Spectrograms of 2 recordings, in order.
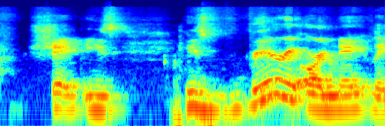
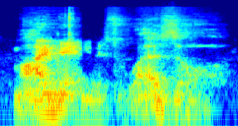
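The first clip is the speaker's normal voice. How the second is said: low breathy whisper, voice dropping; whispered goblin intro; 12 semitones lower, 6 dB quieter than usual. Acted. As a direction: drop to a hushed whisper. Jester introduces himself, voice drops.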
